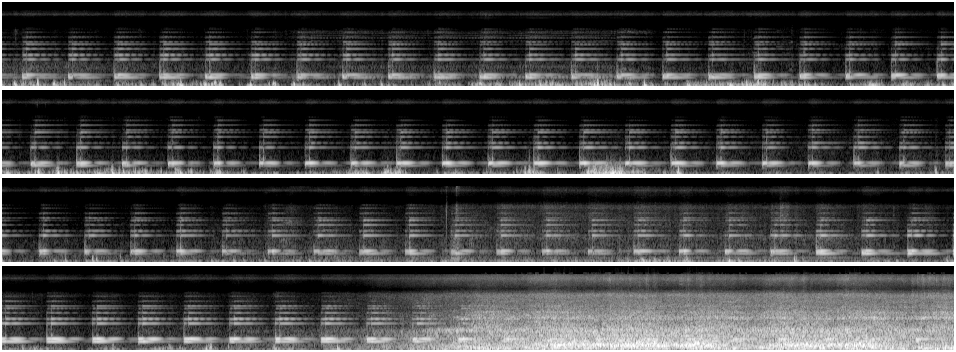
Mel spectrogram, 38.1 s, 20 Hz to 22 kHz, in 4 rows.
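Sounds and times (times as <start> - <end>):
level crossing warning bell: 0.0 - 38.0
low rumble: 30.6 - 38.0.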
